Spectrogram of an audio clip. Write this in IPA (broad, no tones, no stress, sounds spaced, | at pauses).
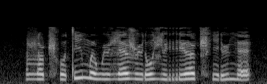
ɮ ɒ ʈ͡ʂʰ o t i m ə w y ɮ ɛ ʐ y ɾ o ʑ ɯ rʲ ɜ ʈ͡ʂʰ i ɾ y ŋ ɛ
